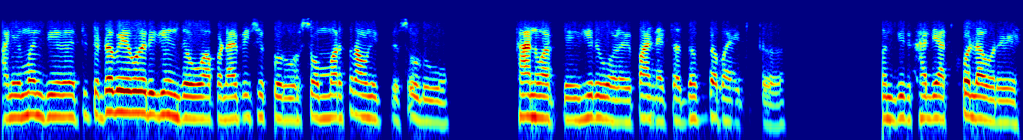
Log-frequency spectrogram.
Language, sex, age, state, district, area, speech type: Marathi, female, 60+, Maharashtra, Osmanabad, rural, conversation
